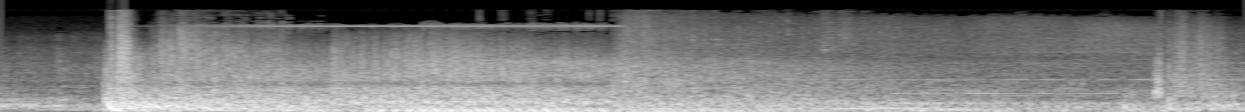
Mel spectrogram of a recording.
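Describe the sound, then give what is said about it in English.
Gunfire and heavy blasts from a chaotic gunfight between snipers and terrorists: one sharp, loud shot opens into a sustained rumbling roar, and another sharp crack comes near the end. “German snipers eliminate five of the eight terrorists in the chaotic gunfight.”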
